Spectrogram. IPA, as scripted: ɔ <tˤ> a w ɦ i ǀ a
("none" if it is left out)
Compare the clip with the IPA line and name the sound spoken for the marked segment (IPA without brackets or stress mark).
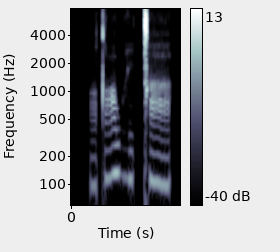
tˤ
